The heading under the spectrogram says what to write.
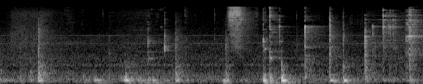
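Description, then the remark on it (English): A bottle of sparkling fruit cider is opened: a brief hissing burst of escaping gas amid scattered small clicks, glassy clinks and crackling fizz, with no one talking. “I'm going to open our first fruit cider now.”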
